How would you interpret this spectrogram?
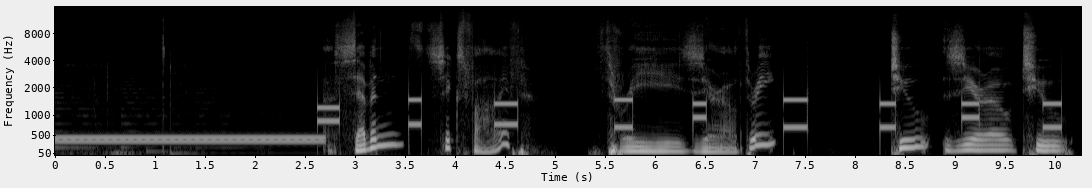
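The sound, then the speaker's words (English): A steady phone dial tone gives way to a string of short keypad beeps as a number is dialed, with voices talking between the clusters of tones. “All right, let's dial this sucker up.”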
